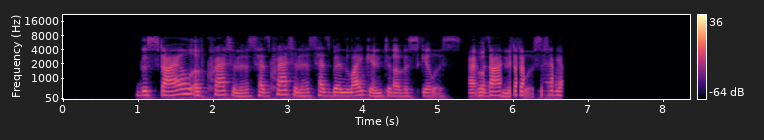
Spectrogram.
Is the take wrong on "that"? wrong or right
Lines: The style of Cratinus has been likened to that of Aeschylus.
wrong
